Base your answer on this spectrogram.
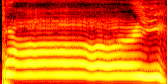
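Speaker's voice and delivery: put-on frog puppet voice. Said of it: "I'll just be like".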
